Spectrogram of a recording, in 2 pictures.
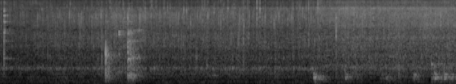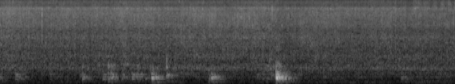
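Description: Sliced tomatoes and onions sizzling in hot oil in a coated pan while a black spatula stirs and scrapes them in a series of short strokes. The sizzle grows louder about five seconds in, and one sharper knock of the spatula on the pan comes near the end.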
